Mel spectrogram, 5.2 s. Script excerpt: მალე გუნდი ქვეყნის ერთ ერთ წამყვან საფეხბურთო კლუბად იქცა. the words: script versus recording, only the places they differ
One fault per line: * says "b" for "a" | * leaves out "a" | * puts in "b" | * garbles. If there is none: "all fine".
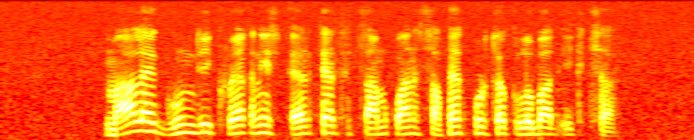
all fine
